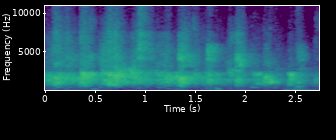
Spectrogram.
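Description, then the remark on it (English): An audience claps steadily for a few seconds, a dense, crackling patter of many hands at moderate volume with no voices over it. “I'm glad you clapped, you liked my humor, because in many places I go, they say, oh no, sexist and whatever.”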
